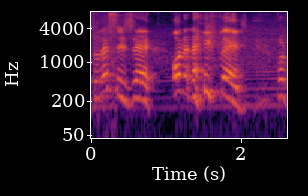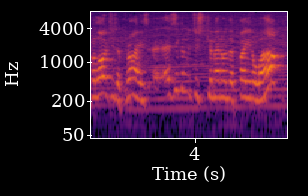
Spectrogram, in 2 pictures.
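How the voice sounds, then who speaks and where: A man's voice: extremely high pitch, a little fast, a bit bright, slight background noise. A man giving co-commentary and analysis on a live esports race, chatty and fond of rhetorical questions.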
